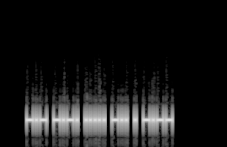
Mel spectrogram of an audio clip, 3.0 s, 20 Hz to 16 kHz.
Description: Morse code, heard as a keyed tone, about 39 wpm, 700 Hz. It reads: KC5DEY
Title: USA Call Signs - 6 Characters - 3x Character Spacing - 40wpm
